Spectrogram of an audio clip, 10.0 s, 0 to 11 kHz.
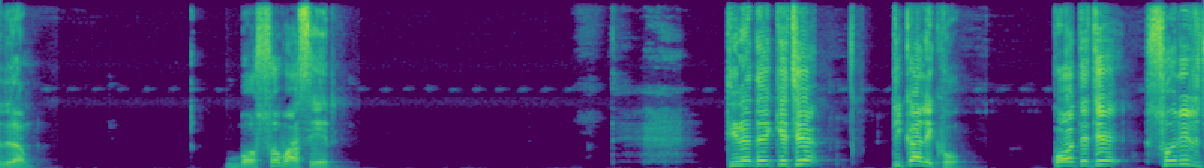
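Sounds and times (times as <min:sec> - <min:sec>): man speaking: 0:00.0 - 0:00.5, 0:01.8 - 0:03.0, 0:06.0 - 0:08.2, 0:08.8 - 0:10.0.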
